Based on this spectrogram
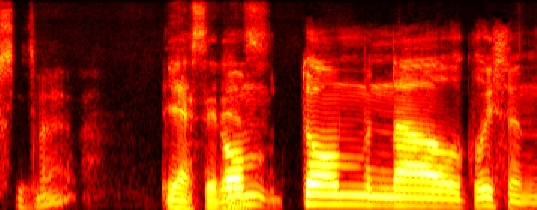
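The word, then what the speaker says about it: Domhnall: shitty General Haw isn't it yes it is domal Glen it's actually pronounced Donald like Donald without the D oh thank you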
